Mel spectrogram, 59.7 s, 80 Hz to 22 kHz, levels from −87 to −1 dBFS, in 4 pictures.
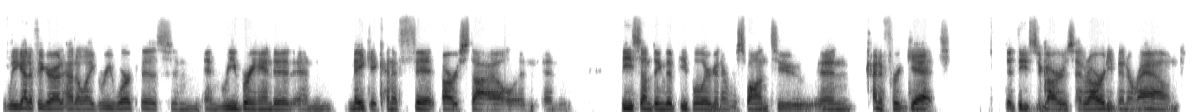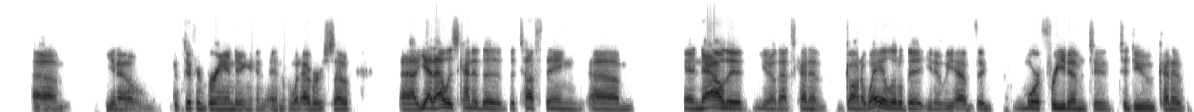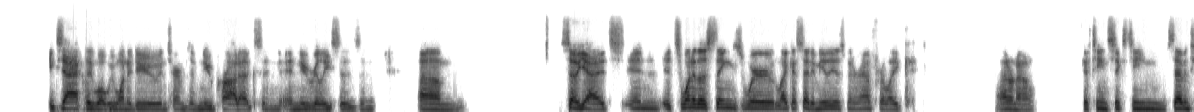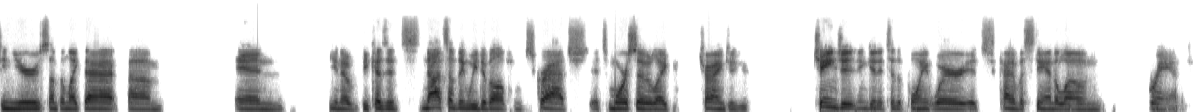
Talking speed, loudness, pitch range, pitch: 170 wpm, -19 LUFS, 100-110 Hz, 105 Hz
